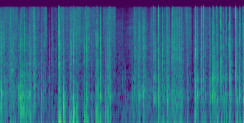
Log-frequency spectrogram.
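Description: A medium, closed, hollow white paperboard box is turned in the hands while fingertips and nails tap and scratch its sides and lid. The result is a quick run of short, dull, hollow knocks with a low, boxy thump, mixed with dry, crinkly scratching. There is a brief quieter pause partway through before the tapping picks up again.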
